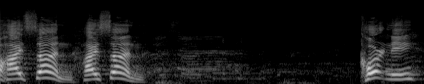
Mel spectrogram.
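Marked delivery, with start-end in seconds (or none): 0.0-1.5 greeting the sun. Shown as a demonstration. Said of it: "everyone go".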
